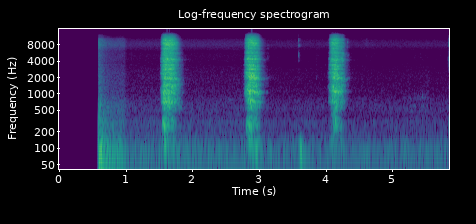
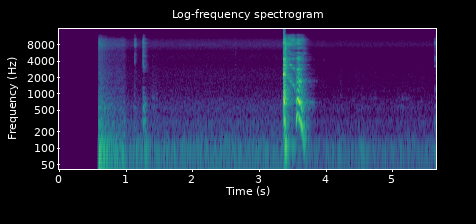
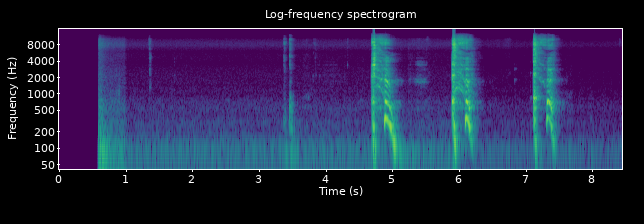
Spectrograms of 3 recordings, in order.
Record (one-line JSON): {"exhalation_length": "5.9 s", "exhalation_amplitude": 24973, "exhalation_signal_mean_std_ratio": 0.27, "cough_length": "5.7 s", "cough_amplitude": 26028, "cough_signal_mean_std_ratio": 0.17, "three_cough_length": "8.5 s", "three_cough_amplitude": 26028, "three_cough_signal_mean_std_ratio": 0.25, "survey_phase": "beta (2021-08-13 to 2022-03-07)", "age": "45-64", "gender": "Female", "wearing_mask": "No", "symptom_none": true, "symptom_onset": "11 days", "smoker_status": "Ex-smoker", "respiratory_condition_asthma": false, "respiratory_condition_other": false, "recruitment_source": "REACT", "submission_delay": "5 days", "covid_test_result": "Negative", "covid_test_method": "RT-qPCR"}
